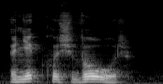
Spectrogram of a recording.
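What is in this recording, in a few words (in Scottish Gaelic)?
"An Eaglais Mhoor", Scottish Gaelic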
